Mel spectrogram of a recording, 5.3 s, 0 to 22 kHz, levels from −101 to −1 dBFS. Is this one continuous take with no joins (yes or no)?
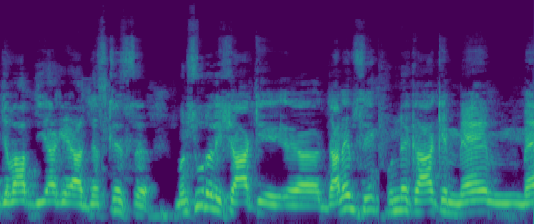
no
